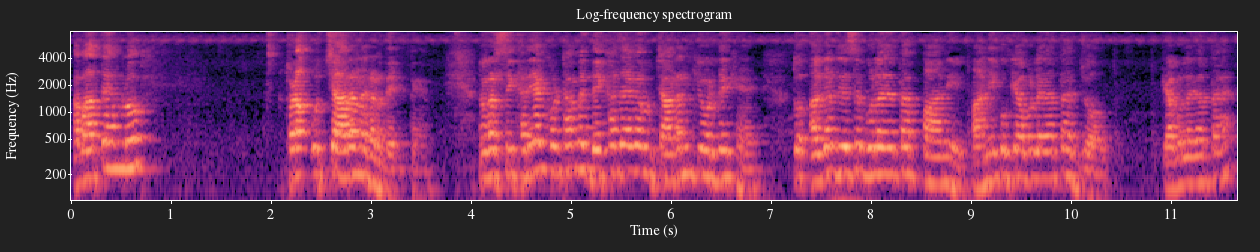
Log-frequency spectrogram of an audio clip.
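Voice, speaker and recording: A man with a high, slightly mellow voice leads an exam-prep lesson at normal speed, rephrasing key points as questions before answering them. He's recorded in an echoey room by a microphone placed some distance away.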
